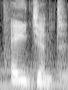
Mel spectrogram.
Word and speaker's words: agent: 冇人话你系 agent，我哋唔会咁读，系读 agent 呢个 G 字发音就系 j j。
